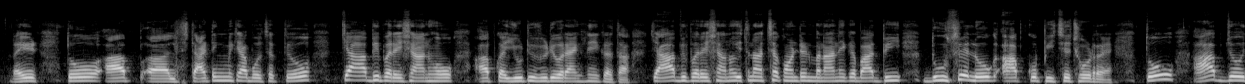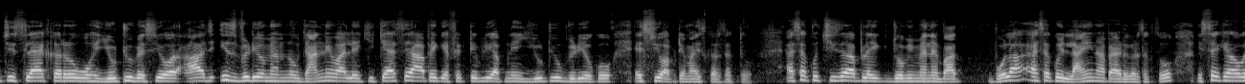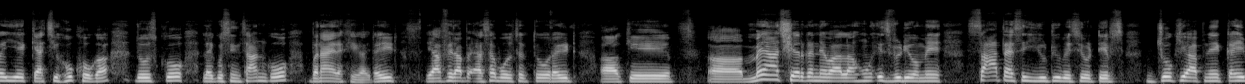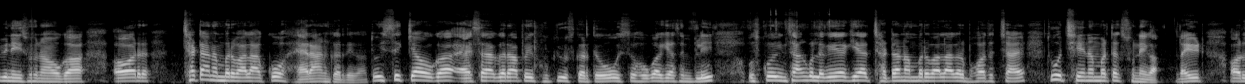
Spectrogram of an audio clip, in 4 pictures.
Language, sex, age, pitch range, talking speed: Hindi, male, 20-39, 145-175 Hz, 225 wpm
